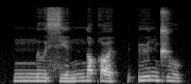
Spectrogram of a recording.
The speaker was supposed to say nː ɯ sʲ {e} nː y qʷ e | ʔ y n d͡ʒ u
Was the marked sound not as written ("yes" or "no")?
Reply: no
